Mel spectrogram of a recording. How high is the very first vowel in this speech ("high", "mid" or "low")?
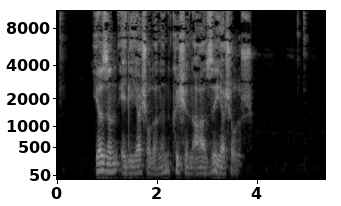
low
